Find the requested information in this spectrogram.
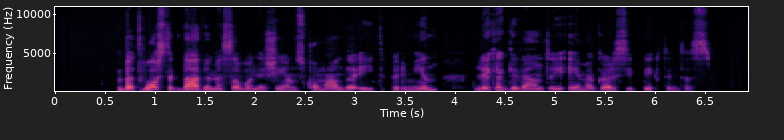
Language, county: Lithuanian, Šiauliai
